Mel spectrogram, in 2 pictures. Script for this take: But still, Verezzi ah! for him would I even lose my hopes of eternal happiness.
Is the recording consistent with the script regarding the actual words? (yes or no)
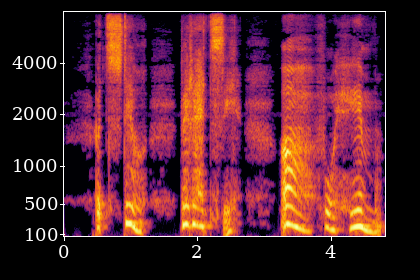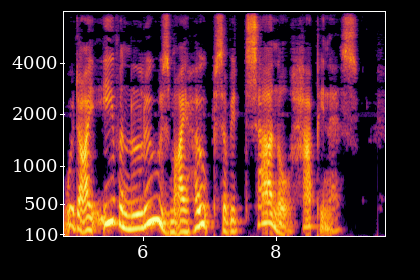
yes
